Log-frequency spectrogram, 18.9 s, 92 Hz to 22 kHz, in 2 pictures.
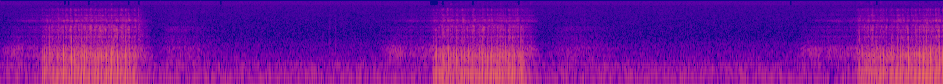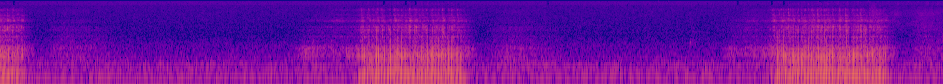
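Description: Regular, loud rumbling snores on each in-breath with quiet gaps between, about 14 a minute; ordinary rhythmic snoring.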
